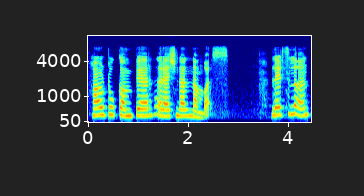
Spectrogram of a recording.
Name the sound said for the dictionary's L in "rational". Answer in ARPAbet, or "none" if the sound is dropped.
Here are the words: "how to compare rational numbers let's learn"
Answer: L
